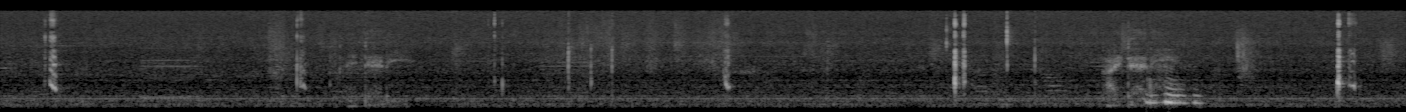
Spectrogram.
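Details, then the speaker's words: Hiccups: short, sharp hiccup sounds about every two to three seconds, about six in all, over quiet room noise and brief soft speech. "You get the hiccups, huh? Oh. See?"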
